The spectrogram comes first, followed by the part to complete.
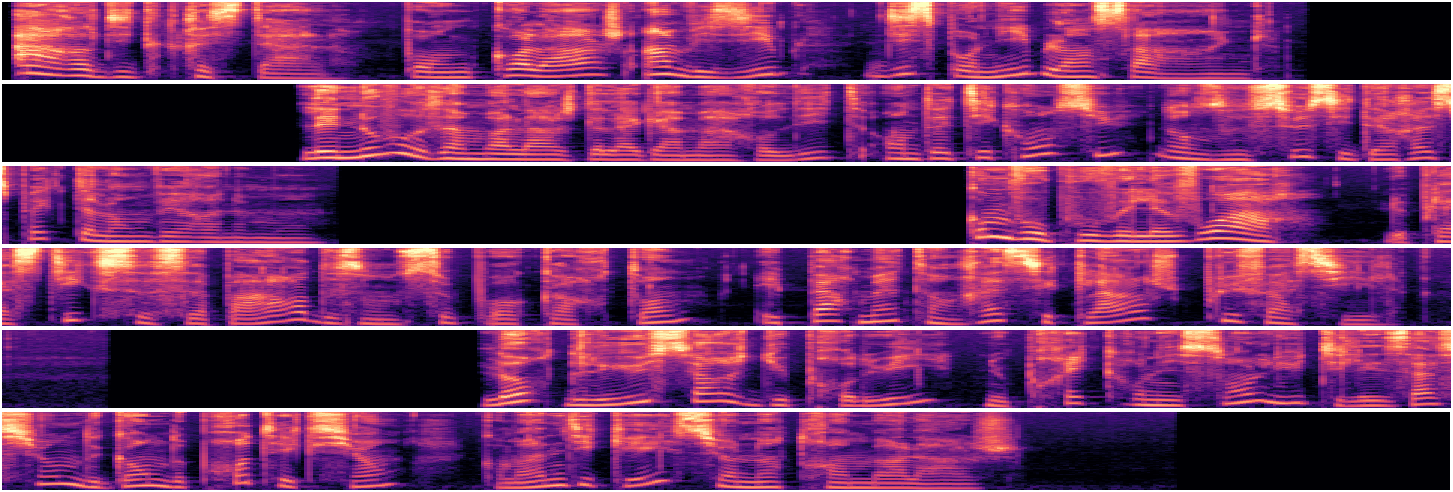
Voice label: French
